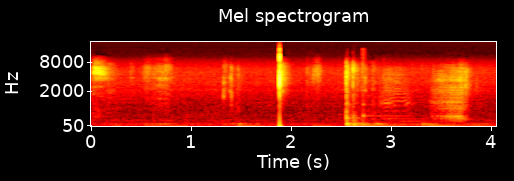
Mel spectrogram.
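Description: A single sharp plastic click as a Copic marker is handled while being put away, followed about half a second later by a rougher handling sound as the markers are rummaged for the next colour.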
